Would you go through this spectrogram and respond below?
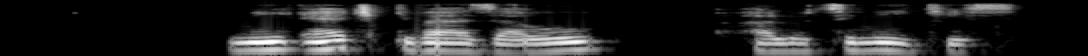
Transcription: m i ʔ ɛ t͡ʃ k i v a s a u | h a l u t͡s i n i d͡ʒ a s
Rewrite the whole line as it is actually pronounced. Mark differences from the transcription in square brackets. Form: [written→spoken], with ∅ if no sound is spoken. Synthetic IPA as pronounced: m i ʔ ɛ t͡ʃ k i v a [s→z] a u | h a l u t͡s i n i d͡ʒ [a→i] s

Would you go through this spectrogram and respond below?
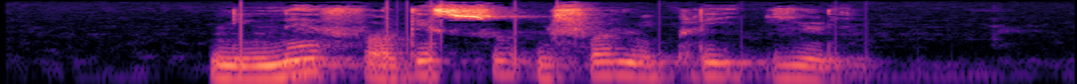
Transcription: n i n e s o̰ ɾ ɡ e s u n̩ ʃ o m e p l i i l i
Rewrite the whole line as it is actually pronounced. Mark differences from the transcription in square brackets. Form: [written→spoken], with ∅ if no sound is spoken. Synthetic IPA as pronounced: n i n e [s→f] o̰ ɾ ɡ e s u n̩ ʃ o m [e→i] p l i i l i

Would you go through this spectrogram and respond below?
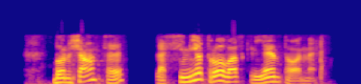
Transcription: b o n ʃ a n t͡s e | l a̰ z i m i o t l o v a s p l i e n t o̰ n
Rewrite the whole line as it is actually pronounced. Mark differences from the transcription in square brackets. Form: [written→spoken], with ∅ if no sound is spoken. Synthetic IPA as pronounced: b o n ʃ a n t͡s e | l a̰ [z→s] i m i o t [l→ɾ] o v a s [p→k] l i e n t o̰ n

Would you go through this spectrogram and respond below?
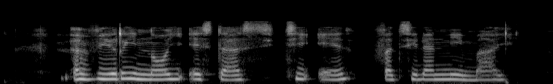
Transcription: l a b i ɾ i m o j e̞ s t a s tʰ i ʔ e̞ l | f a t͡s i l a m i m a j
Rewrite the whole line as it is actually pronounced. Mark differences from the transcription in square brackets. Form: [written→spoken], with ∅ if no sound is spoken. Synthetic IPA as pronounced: l a [b→v] i ɾ i [m→n] o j e̞ s t a s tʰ i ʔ e̞ l | f a t͡s i l a [m→n] i m a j

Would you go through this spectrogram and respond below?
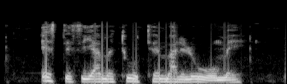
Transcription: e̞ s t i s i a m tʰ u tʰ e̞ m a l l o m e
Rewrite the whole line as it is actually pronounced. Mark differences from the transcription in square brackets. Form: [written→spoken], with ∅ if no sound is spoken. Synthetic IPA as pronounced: e̞ s t i s [i→j] a m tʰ u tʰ e̞ m a l l [o→u] m e

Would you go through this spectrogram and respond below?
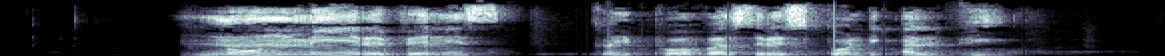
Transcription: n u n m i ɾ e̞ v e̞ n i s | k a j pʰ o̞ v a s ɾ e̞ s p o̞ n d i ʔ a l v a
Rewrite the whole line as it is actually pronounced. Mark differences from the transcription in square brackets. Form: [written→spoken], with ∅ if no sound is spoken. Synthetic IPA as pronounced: n u n m i ɾ e̞ v e̞ n i s | k a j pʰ o̞ v a s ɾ e̞ s p o̞ n d i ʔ a l v [a→i]

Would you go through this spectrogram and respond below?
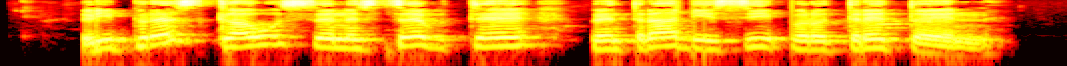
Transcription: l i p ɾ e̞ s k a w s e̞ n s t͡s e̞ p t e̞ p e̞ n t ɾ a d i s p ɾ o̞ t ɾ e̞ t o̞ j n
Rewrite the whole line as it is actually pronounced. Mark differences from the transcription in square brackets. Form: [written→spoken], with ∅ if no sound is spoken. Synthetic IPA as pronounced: l i p ɾ e̞ s k a w s e̞ n s t͡s e̞ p t e̞ p e̞ n t ɾ a d i s p ɾ o̞ t ɾ e̞ t o̞ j n

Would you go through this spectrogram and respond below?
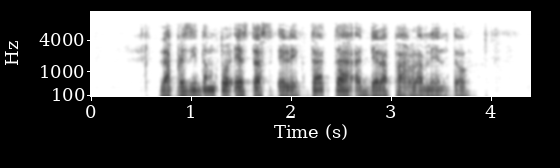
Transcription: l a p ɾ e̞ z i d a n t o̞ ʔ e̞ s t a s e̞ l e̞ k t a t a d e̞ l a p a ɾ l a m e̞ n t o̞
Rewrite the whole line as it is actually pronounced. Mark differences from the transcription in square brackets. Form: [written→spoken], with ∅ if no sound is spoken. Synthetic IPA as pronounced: l a p ɾ e̞ z i d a n t o̞ ʔ e̞ s t a s e̞ l e̞ k t a t a d e̞ l a p a ɾ l a m e̞ n t o̞

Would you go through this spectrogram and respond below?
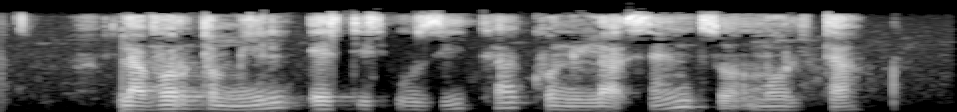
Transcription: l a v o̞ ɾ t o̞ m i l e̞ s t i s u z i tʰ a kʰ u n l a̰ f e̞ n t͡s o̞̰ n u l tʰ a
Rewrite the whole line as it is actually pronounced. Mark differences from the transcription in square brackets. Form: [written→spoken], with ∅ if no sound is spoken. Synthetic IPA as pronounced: l a v o̞ ɾ t o̞ m i l e̞ s t i s u z i tʰ a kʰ u n l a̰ [f→s] e̞ n t͡s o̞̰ [n→m] u l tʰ a

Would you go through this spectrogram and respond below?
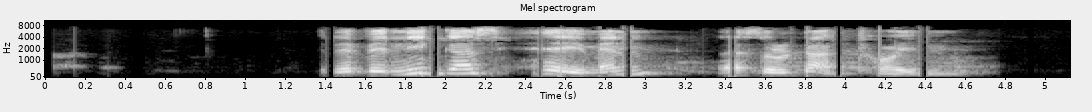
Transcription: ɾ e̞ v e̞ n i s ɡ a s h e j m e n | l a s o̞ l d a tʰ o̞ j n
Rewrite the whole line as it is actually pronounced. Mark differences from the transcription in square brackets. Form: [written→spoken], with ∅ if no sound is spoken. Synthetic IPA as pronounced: ɾ e̞ v e̞ n i [s→∅] ɡ a s h e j m e n | l a s o̞ l d a tʰ o̞ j n

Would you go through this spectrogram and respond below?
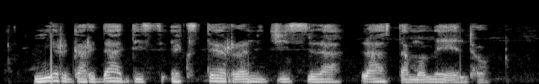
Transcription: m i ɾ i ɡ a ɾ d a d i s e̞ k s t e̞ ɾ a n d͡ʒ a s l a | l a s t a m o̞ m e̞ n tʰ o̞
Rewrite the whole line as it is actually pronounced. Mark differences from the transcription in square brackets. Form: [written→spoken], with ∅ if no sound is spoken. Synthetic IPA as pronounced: m i ɾ i ɡ a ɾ d a d i s e̞ k s t e̞ ɾ a n d͡ʒ [a→i] s l a | l a s t a m o̞ m e̞ n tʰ o̞

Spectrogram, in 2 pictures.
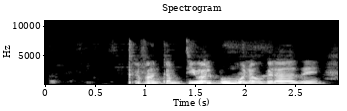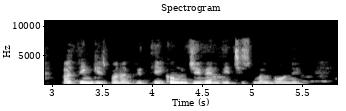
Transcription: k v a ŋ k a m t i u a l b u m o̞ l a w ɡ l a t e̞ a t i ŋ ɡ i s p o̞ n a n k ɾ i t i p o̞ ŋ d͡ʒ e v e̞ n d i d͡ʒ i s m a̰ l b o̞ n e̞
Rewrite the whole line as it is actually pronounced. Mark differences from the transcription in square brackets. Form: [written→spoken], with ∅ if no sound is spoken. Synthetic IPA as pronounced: k v a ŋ k a m t i u a l b u m o̞ l a w ɡ [l→ɾ] a [t→d] e̞ a t i ŋ ɡ i s [p→b] o̞ n a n k ɾ i t i [p→k] o̞ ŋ d͡ʒ [e→i] v e̞ n d i d͡ʒ i s m a̰ l b o̞ n e̞

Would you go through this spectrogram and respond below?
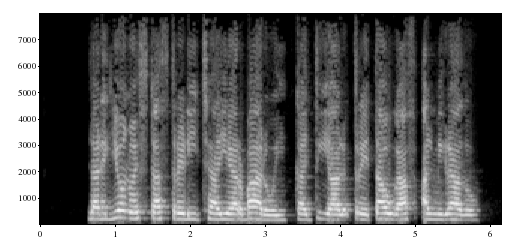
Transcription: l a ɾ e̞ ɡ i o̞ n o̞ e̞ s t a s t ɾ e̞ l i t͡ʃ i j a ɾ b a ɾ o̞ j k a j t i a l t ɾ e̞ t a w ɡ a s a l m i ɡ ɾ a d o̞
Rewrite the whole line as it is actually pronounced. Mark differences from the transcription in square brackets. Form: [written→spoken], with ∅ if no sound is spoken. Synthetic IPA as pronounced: l a ɾ e̞ ɡ i o̞ n o̞ e̞ s t a s t ɾ e̞ [l→ɾ] i t͡ʃ [i→a] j a ɾ b a ɾ o̞ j k a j t i a l t ɾ e̞ t a w ɡ a s a l m i ɡ ɾ a d o̞

